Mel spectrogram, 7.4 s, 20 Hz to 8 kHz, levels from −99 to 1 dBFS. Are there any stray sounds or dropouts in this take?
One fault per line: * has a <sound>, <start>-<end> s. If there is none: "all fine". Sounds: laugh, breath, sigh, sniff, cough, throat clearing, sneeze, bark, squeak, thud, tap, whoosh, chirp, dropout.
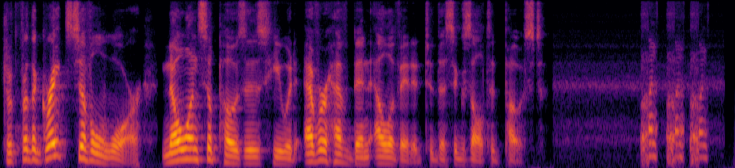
* has a laugh, 6.4-7.1 s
